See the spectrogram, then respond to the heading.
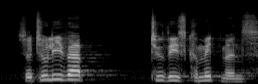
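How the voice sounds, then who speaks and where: In a very clean recording with a silent background, a man with a French accent speaks at a moderate pace in a bright, sharp tone with ordinary pitch variation. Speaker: ambassador. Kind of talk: formal speech.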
